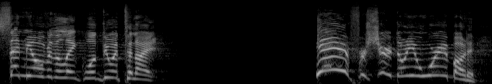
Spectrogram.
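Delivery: gushing, overeager, overexcited high sing-song voice. Speaker telling a sales audience acts out a prospect: imitating an overly excited prospect. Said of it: "that's an overly excited state".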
